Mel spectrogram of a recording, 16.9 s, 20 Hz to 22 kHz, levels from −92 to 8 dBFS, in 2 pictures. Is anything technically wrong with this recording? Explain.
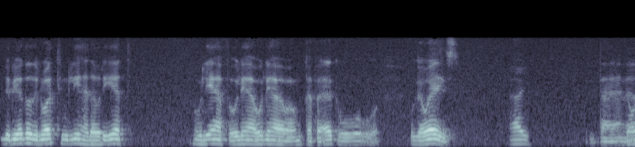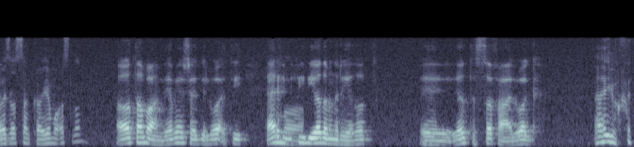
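No, nothing is technically wrong with this speech recording.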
